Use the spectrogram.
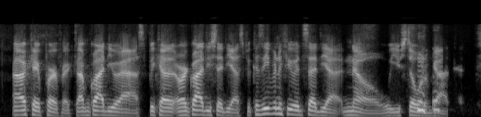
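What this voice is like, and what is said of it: Usual voice. Nothing is said of it.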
